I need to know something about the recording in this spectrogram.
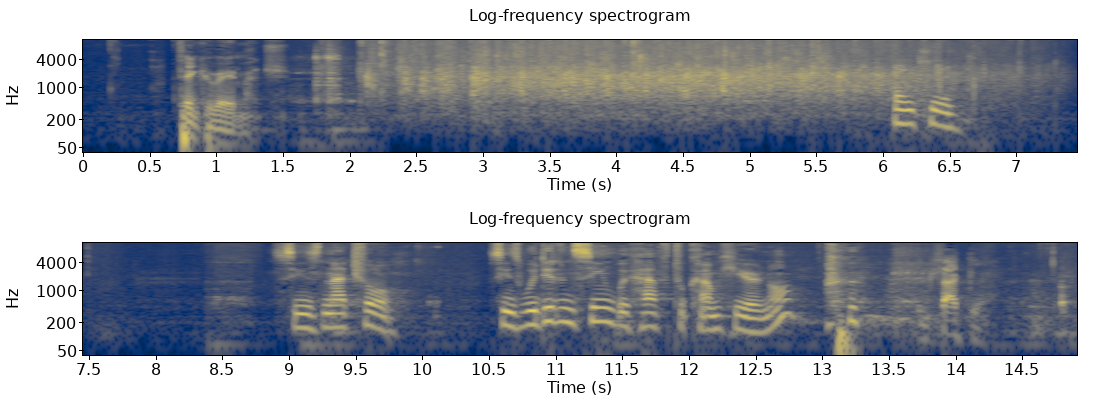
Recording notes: A flash mob opera performance by the Opera Ambulante in Tijuana surprises the panelists and audience in this second session of Mexico Moving Forward 2014.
